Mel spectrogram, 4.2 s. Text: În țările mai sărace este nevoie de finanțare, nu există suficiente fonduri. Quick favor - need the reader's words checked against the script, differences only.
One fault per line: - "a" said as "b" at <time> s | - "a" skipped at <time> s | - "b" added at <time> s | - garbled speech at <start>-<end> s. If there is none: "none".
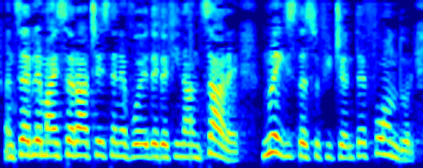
- "de" added at 1.6 s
